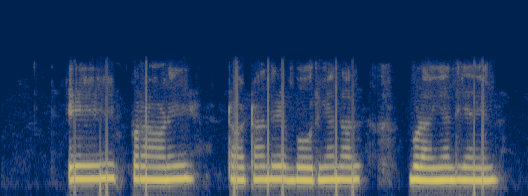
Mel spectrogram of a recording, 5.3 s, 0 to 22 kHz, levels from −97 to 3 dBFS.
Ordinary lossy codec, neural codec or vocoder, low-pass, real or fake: Opus, 24 kbps; none; 7.2 kHz; real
